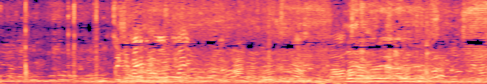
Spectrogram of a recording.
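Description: A crowd of schoolchildren chattering, many voices overlapping, swelling louder about a second and a half in.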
